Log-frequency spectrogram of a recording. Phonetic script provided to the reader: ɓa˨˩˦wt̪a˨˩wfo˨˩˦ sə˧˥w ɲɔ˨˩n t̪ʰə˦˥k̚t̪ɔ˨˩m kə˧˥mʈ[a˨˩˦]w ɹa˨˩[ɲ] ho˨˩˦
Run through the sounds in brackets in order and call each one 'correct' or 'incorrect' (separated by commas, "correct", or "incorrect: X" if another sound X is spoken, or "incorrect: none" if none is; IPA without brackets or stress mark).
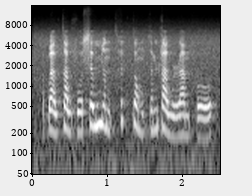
incorrect: a˨˩, incorrect: m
